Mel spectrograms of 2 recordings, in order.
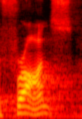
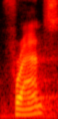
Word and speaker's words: France: ไม่ ใช่ fr France หรือ จะ เป็น France เพราะ สำเนียง ฝรั่ง ชาว อเมริกา จะ เป็น สระ แอ สำเนียง ชาว อังกฤษ จะ เป็น สระอา France หรือ France ชาว ฝรั่งเศส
